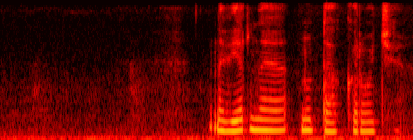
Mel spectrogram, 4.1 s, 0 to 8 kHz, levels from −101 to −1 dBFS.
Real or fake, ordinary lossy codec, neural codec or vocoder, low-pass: real; Opus, 32 kbps; none; 7.2 kHz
